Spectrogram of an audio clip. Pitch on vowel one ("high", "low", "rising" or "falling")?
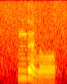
falling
